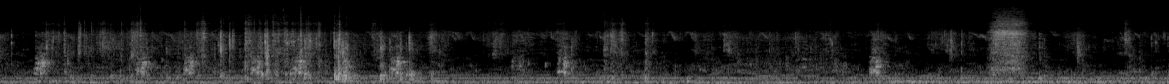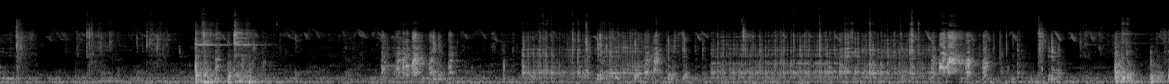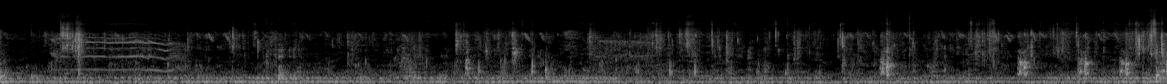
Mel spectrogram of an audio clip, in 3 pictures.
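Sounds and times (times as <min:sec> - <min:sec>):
puppies eating from metal basin: 0:00.0 - 0:09.8, 0:10.8 - 0:35.0
drawn-out animal calls: 0:15.1 - 0:22.4, 0:23.7 - 0:35.0.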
